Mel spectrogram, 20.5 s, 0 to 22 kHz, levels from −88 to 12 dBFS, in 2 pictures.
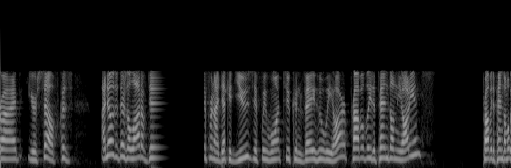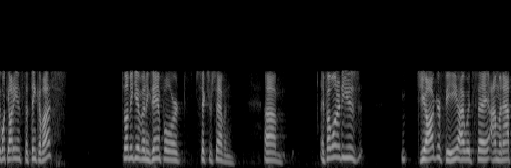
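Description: From 3.02 to 4.10 s there is a call audio freeze. The last sound is drawn out into a fading buzz or hiss that falls silent for about 0.71 s. Playback then resumes exactly where it stopped, with nothing lost. The likely cause is packets held up in transit, which emptied the jitter buffer. Nothing in this audio sits above 4 kHz, which fits a G.711 mu-law call path.

At 4.48 to 4.51 s comes a skip ahead. Roughly 0.7 s of audio is dropped, and the two sides are spliced almost directly. Unlike the freeze, this leaves only a brief 11 ms fill rather than a long inserted gap, and material is missing.

From 4.63 to 9.71 s a jitter buffer slow-down plays the audio at 91% speed. Repeated pitch periods add 440 ms and stretch sounds without lowering the pitch.

A jitter buffer speed-up follows from 9.78 to 11.04 s at 147% speed, removing roughly 0.7 s and sounding clearly hurried. A milder one runs from 11.54 to 14.78 s at 106%, trimming about 0.2 s. 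In both, the pitch stays the same, which separates them from a simple faster playback.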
